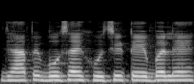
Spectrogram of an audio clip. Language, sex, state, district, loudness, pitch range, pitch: Hindi, female, Bihar, Lakhisarai, -14 LUFS, 190-200 Hz, 195 Hz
